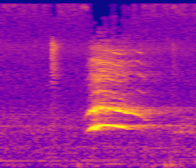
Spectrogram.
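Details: Fox calling from a field behind an apartment block: a single loud, harsh, hoarse shriek lasting about half a second, slightly falling at the end, over quiet background with faint clicks.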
